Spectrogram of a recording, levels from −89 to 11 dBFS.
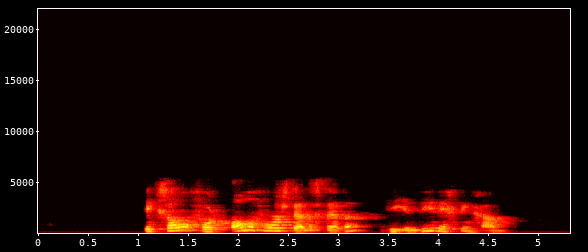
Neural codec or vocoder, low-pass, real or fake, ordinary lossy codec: none; 5.4 kHz; real; AAC, 24 kbps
